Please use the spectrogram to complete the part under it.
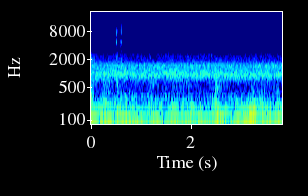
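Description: Fingers snap a small piece of plastic.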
